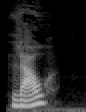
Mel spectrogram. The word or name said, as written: lav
